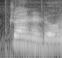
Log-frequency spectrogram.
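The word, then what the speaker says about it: Pteranodon: और आपको पता है एक और, उसका नाम है ट्रेनाडोन। आपने देखा होगा मेरी पुरानी वीडियोस में, लेकिन आपको पता है उसका पी साइलेंट होता है, पी।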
